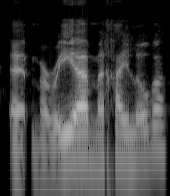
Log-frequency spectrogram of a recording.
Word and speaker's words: Mariia Mykhailova: Today, I am joined by a person that I really, really admire, an amazing, intelligent principal engineer at Microsoft, Mariia Mykhailova.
